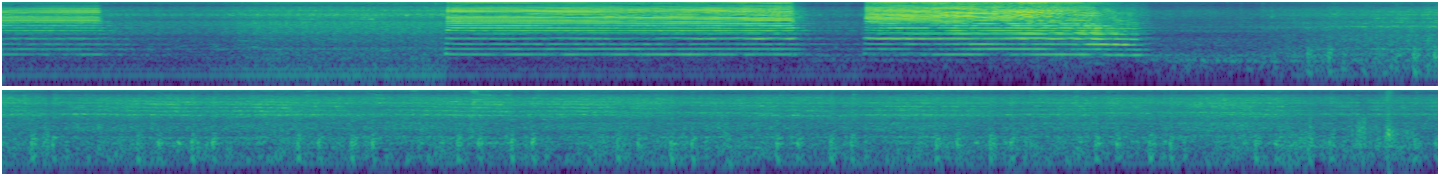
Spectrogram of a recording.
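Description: Indian Railways locomotive horn sounding three blasts as the train reaches the level crossing, a short one and then two long ones. After that the passenger coaches run past, their wheels clacking rhythmically over the rails.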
